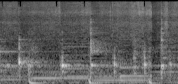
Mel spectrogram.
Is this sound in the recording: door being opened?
no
